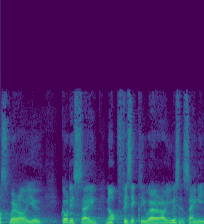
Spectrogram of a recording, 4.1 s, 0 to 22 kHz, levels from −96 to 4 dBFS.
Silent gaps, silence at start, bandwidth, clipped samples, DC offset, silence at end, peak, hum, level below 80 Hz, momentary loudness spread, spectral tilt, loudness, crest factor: none; 0 s; 13.5 kHz; under 0.1%; under 0.1%; 0 s; -8 dBFS; none; -68 dBFS; 8 LU; -7 dB/octave; -24 LUFS; 16 dB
